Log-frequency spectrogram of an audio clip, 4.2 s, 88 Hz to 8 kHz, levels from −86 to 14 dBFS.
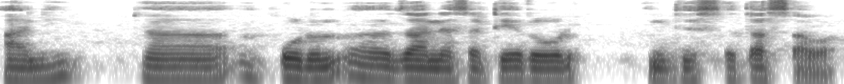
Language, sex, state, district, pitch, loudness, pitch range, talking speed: Marathi, male, Maharashtra, Pune, 110 Hz, -20 LUFS, 105-115 Hz, 100 wpm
